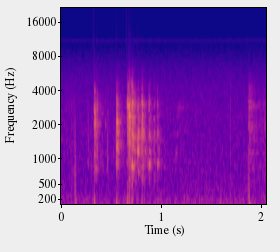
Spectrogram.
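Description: A desk telephone's handset being handled and hung up: three light clicks, the loudest about two-thirds of a second in, the last near the end.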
